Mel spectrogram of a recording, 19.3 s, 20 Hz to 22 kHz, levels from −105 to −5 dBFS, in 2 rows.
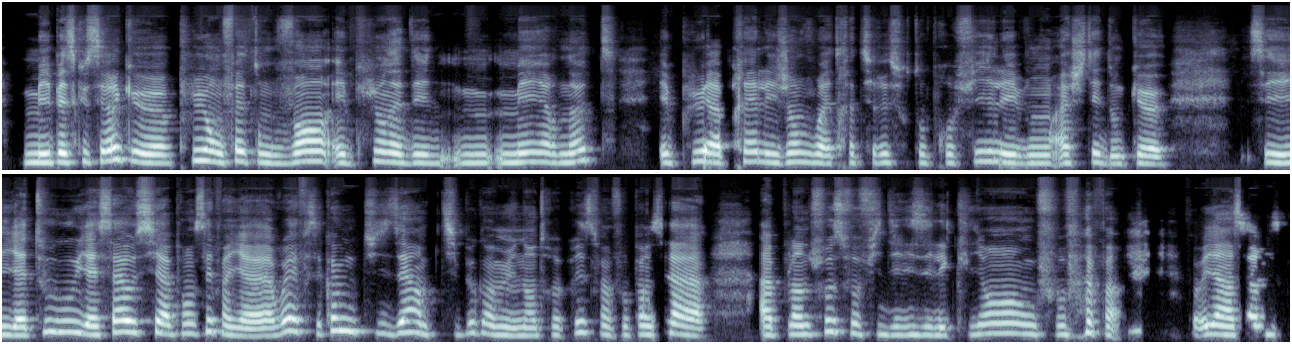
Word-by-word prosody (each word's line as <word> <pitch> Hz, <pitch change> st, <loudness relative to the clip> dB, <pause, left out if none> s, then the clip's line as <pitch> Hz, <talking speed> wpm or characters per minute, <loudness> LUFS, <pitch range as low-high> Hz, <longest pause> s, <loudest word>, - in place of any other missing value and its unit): Mais 210 Hz, 0 st, +5 dB
parce 215 Hz, -1 st, +6 dB
que 225 Hz, 0 st, -6 dB
c'est 230 Hz, +3 st, +1 dB
vrai 270 Hz, +4 st, +6 dB
que 205 Hz, -6 st, +4 dB
plus 255 Hz, +6 st, 0 dB
en 225 Hz, -4 st, +4 dB
fait, 230 Hz, 0 st, +1 dB
on 200 Hz, -2 st, 0 dB
vend, 225 Hz, +5 st, +5 dB
et 200 Hz, +1 st, 0 dB
plus 235 Hz, +5 st, -8 dB
on 230 Hz, -, +2 dB
a 210 Hz, -2 st, +5 dB
des 200 Hz, +1 st, -1 dB
m 200 Hz, +1 st, -5 dB
meilleures 215 Hz, 0 st, 0 dB
notes, 255 Hz, +6 st, -2 dB, 0.3 s
et 205 Hz, -, 0 dB
plus 230 Hz, +4 st, +1 dB
après 215 Hz, +3 st, +2 dB
les 210 Hz, -2 st, -1 dB
gens 220 Hz, +2 st, -1 dB
vont 205 Hz, -2 st, 0 dB
être 190 Hz, +2 st, -4 dB
attirés 205 Hz, +1 st, -7 dB
sur 210 Hz, -, -14 dB
ton 200 Hz, -3 st, -10 dB
profil 210 Hz, +5 st, -6 dB
et 200 Hz, -1 st, +4 dB
vont 190 Hz, +1 st, -3 dB
acheter 195 Hz, +2 st, -2 dB
donc 180 Hz, +1 st, -7 dB
heu 175 Hz, -2 st, +1 dB, 0.6 s
c'est 210 Hz, -10 st, -1 dB
il 200 Hz, -, +1 dB
y 195 Hz, -, +2 dB
a 190 Hz, -, +7 dB
tout, 265 Hz, +6 st, -2 dB
il 250 Hz, -, 0 dB
y -, -, +6 dB
a 200 Hz, -, +4 dB
ça 265 Hz, +6 st, +6 dB
aussi 260 Hz, 0 st, +2 dB
à 225 Hz, -, +5 dB
penser. 230 Hz, +3 st, -4 dB
Enfin, 265 Hz, -6 st, -3 dB
il 190 Hz, -, -1 dB
y 180 Hz, -, +2 dB
a 175 Hz, +1 st, +4 dB
ouais, 280 Hz, +5 st, +4 dB
f -, -, -13 dB
c'est 225 Hz, -5 st, -10 dB
comme 295 Hz, -2 st, +2 dB
tu 280 Hz, -1 st, -14 dB
disais 230 Hz, +1 st, -2 dB
un 255 Hz, -4 st, -1 dB
petit 210 Hz, 0 st, -12 dB
peu 245 Hz, -, -7 dB
comme 215 Hz, -5 st, -2 dB
une 185 Hz, 0 st, -3 dB
entreprise. 190 Hz, +7 st, -6 dB
Enfin, 210 Hz, -5 st, -7 dB
faut 195 Hz, +2 st, -11 dB
penser 210 Hz, +3 st, -3 dB
à 190 Hz, -5 st, +3 dB, 0.4 s
à 195 Hz, -, +2 dB
plein 210 Hz, +2 st, 0 dB
de -, -, -3 dB
choses, 275 Hz, +6 st, -4 dB
faut 235 Hz, -2 st, -4 dB
fidéliser 200 Hz, -2 st, -7 dB
les 185 Hz, -1 st, -4 dB
clients 230 Hz, +4 st, -2 dB
ou 215 Hz, -, -3 dB
faut 210 Hz, 0 st, -8 dB
f 200 Hz, -, -10 dB
enfin, 250 Hz, 0 st, -2 dB, 0.6 s
il -, -, +3 dB
y -, -, +4 dB
a 210 Hz, -, +5 dB
un 195 Hz, -, +3 dB
service 205 Hz, 0 st, -2 dB
210 Hz, 260 wpm, -21 LUFS, 195-235 Hz, 0.6 s, a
